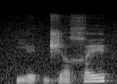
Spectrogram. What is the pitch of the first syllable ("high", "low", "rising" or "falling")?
low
